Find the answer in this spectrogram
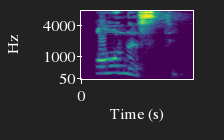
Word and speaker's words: honesty: be only one letter honesty honesty initial H is silent no no the initial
